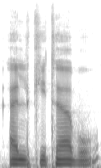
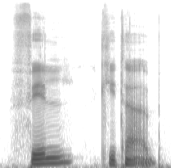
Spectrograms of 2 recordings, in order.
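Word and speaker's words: الكتاب: al-kitabu as an example when we start on the hamza al-wasal we pronounce the alif with a fatha al-kitab however if it had been in the middle of a sentence or preceded by another word then we wouldn't pronounce this alif if i wanted to say in the book the word for in is fee i would say phil kitab fil kitab in the last part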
